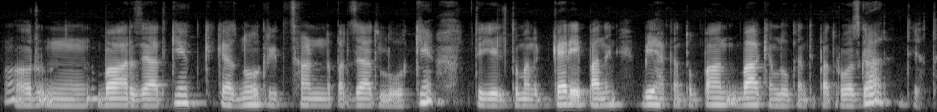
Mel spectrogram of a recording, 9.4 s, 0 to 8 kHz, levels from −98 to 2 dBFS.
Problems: none marked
